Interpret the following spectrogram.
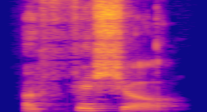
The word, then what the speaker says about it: official: two parts noun office official the stress changes from first to second syllable notice the ending changes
